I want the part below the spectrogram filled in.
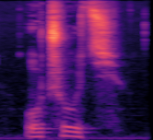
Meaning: to hear
- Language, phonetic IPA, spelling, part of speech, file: Belarusian, [uˈt͡ʂut͡sʲ], учуць, verb, Be-учуць.ogg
